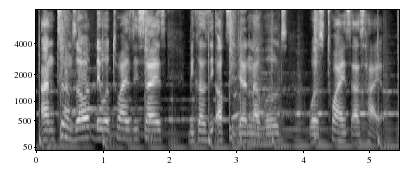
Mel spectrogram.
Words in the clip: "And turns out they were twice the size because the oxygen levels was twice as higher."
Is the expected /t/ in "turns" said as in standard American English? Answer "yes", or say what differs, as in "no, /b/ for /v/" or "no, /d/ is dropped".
yes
